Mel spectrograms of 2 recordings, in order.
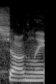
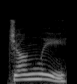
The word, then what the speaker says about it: Zhongli: It's more of an O sound. Let's see again. Zhongli.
